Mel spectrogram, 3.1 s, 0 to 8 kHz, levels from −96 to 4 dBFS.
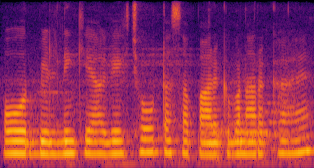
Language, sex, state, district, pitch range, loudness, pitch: Hindi, female, Chandigarh, Chandigarh, 170-180 Hz, -18 LUFS, 175 Hz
